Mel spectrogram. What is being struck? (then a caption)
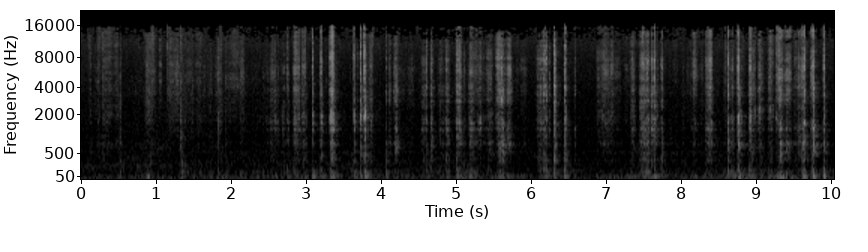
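Wax crayon scraped with a ceramic knife. A white ceramic knife scratches a partly scraped solid purple wax crayon beside a heap of wax powder. The result is quiet, irregular, dry scraping strokes with short, bright rasping bursts that stop almost instantly, set over a low, soft rumble.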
